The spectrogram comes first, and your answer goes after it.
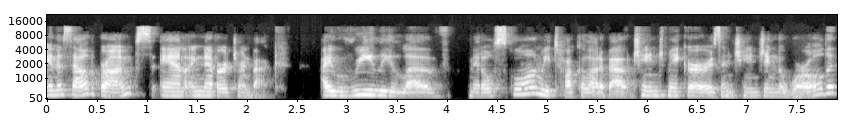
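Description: A woman with an American accent, medium in pitch and dark, mellow in tone, at a moderate pace. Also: ordinary pitch variation. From New York. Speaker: school principal. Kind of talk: casual interview.

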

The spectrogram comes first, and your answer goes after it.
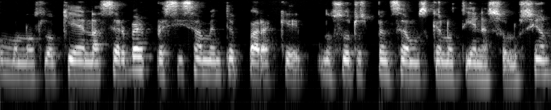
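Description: At a very fast pace, a woman speaks in a medium pitch with monotone, flat intonation. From Mexico City. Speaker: immigrant rights organizer. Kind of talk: interview.

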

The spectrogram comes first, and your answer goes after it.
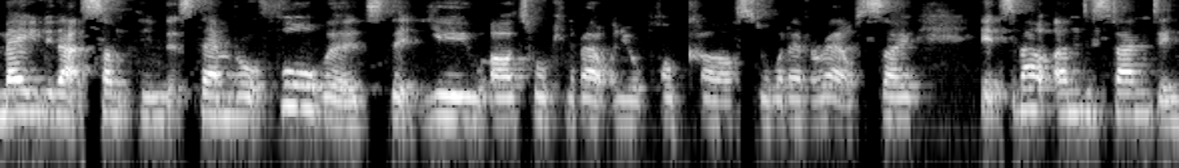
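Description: She has an ordinary speaking voice, set at a medium pitch for a woman. Her pace is moderate, with ordinary pitch variation. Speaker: marketing agency managing director. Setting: video call.

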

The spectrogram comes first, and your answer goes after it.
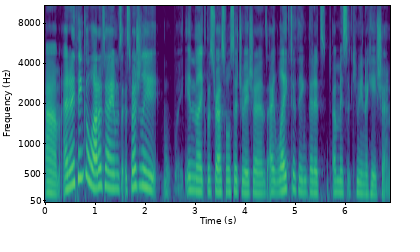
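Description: A woman speaks in a normal speaking voice at a medium pitch. Her intonation is lively and her pace fairly quick. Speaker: comedy festival creative director. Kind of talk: casual interview chat.

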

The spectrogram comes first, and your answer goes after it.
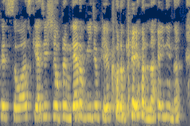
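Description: A woman's high-pitched voice with a German accent, at a moderate pace. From Germany. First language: German (speaking Portuguese). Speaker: comedian. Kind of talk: casual interview. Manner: halting.

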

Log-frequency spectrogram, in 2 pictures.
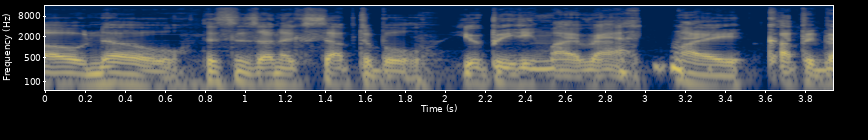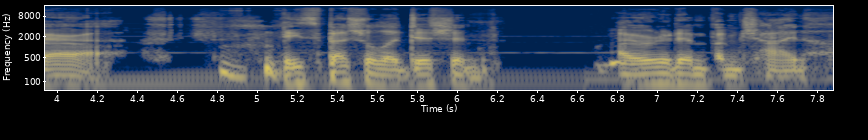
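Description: Faint music plays behind a man doing a put-on character voice. His pitch is very deep and low, and his intonation is monotone and flat. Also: moderate pace, very even loudness. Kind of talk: comic overacting. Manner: wicked, grandiose.

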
